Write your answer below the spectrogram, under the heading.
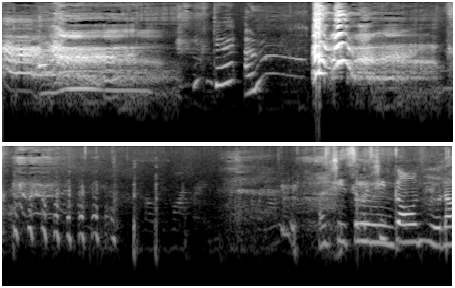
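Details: Pet female dog singing to her owner: a long groaning howl opens, then sliding whines, a sudden loud yowl, a rapid series of short soft yips fading out, and more rising whines near the end, with a woman's voice.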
